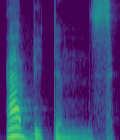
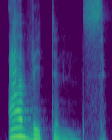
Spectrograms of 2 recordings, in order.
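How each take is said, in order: The two takes are said the same way.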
